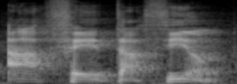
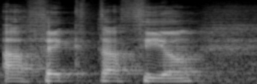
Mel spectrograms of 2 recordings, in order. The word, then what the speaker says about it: afectación: Bueno, por cierto, nótese que en el siglo XVII se decía y escribía afetación. Pero el culteranismo hizo que se escribiera afectación, y de no pronunciarlo, porque los españoles decían afetación y afeto, pasó a escribirse y decirse afectación y afecto.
